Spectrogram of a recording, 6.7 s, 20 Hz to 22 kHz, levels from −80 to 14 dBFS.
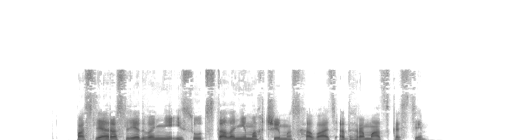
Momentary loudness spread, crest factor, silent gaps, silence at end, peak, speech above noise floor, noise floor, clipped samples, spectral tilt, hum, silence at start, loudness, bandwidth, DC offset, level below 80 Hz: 11 LU; 22 dB; none; 1.35 s; -2 dBFS; 68 dB; -89 dBFS; under 0.1%; -4.5 dB/octave; none; 1 s; -21 LUFS; 11.5 kHz; under 0.1%; -52 dBFS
